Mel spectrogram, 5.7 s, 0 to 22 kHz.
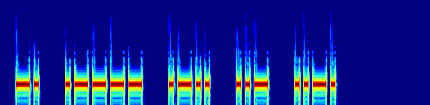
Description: Morse code, heard as a keyed tone, about 20 wpm, 700 Hz. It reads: N 1 L U F
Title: 154 Lesson 25g - Letter p - Call Signs 20wpm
